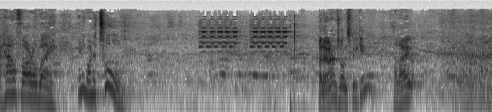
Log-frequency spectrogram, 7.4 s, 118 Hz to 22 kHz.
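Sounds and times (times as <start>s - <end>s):
speech: 0.0s - 2.0s, 4.8s - 7.2s
faint murmur of chatter: 0.0s - 7.3s
telephone ringing in trilling bursts: 3.0s - 4.6s
laughter: 6.3s - 7.3s.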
